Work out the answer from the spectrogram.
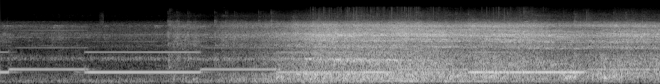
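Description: Level-crossing warning alarm sounding two tones that alternate about once a second. About three seconds in, a passenger train's wheels on the rails rise into loud, steady running noise as the coaches pass close by, with the alarm tones still sounding beneath.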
